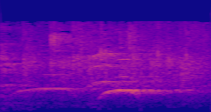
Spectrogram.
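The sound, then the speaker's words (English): A church audience claps as a "clap offering" honoring their pastor, in a steady, dense wash of applause with no speech, while faint sustained tones, like an organ or keyboard, hum softly underneath. “I know he doesn't like honor and everything, but give him more clap offering.”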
